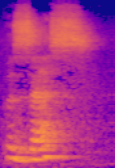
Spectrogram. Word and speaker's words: possess: Please notice in these words, and this one in particular, possess, the first two s's make the z sound, so I have underlined them, But the second two S's do not make the Z sound.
